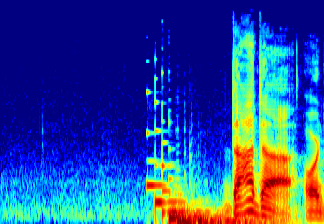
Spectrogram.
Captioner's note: bell chimes, time expires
